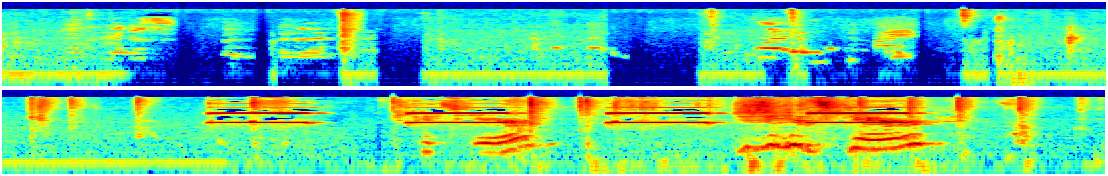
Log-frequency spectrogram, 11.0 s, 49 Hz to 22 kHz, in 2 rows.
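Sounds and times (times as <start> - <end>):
electronic alarm beeping: 6.5 - 10.2.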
